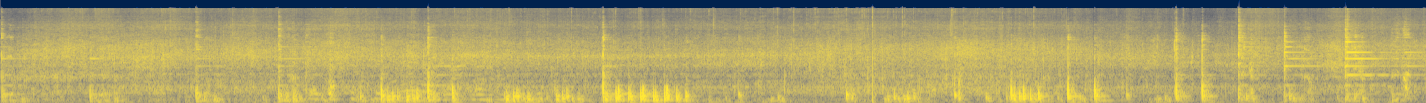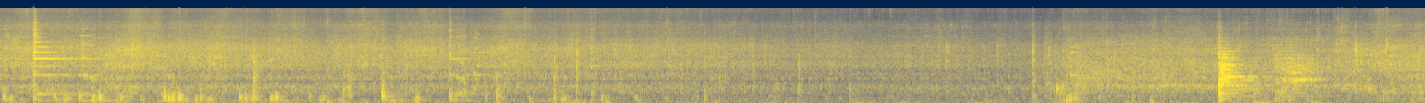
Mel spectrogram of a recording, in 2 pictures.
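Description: Onions and tomatoes sizzling in hot oil in a large aluminium kadhai, stirred and scraped with a metal slotted spatula, with repeated scraping strokes and metal clinks. The sizzle dies down, then a louder burst of sizzling near the end as raw chicken pieces go into the pan.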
